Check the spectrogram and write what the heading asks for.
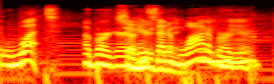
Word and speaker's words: Whataburger: They say, what a burger, Whataburger. It's pronounced Whataburger.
